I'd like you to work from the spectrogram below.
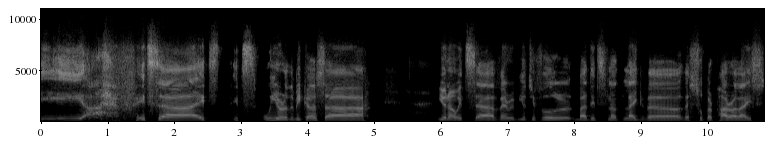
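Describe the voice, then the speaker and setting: A man talks at a very slow pace with a medium pitch and ordinary pitch variation. The sound is dry and close with no echo, over a quiet background. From Canary Islands, Tenerife (Puerto de la Cruz). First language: Spanish. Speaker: concept photographer, artist. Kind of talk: interview. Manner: halting, many fillers.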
